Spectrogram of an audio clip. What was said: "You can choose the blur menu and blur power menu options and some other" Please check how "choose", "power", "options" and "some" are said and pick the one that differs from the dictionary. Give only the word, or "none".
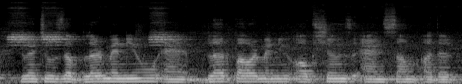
none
